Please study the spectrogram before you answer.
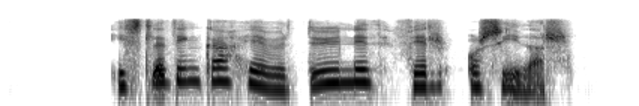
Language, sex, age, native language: Icelandic, female, 30-39, Icelandic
